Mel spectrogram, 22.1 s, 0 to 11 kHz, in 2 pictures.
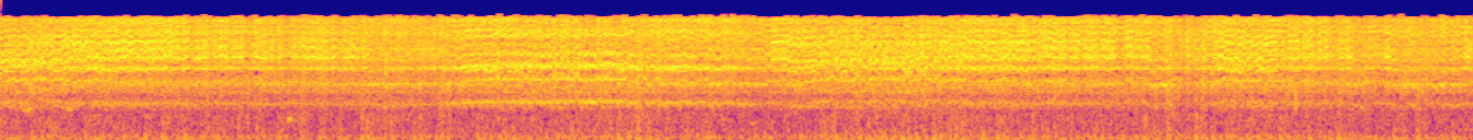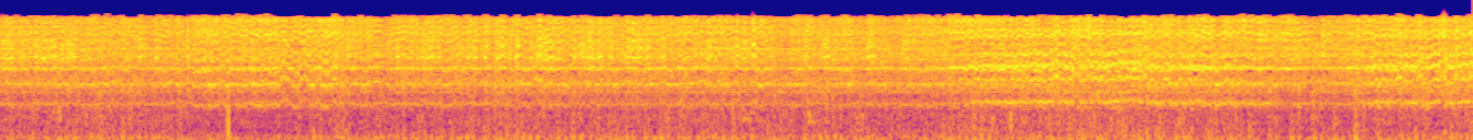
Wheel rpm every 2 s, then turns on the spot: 200, 200, 200, 200, 200, 200, 200, 200, 200, 200, 200.
none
